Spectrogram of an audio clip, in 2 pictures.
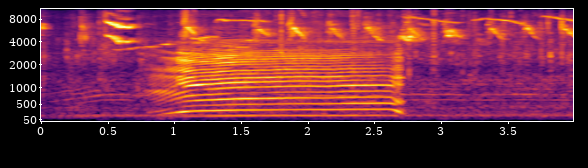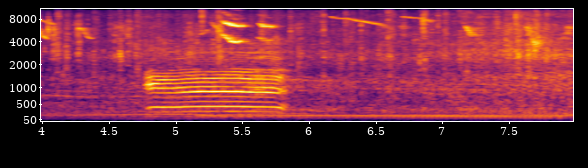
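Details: Tame cattle, cows and oxen in a herd, walking to wide green fields in the morning; two long, rich moos, the first lasting nearly two seconds, with birds twittering above and a steady low hum throughout.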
